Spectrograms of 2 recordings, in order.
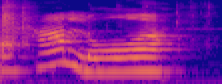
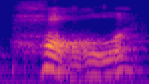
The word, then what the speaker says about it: Hallberg: it in Swedish, so Linda, I think it's the same, but Hall, you say Hall, we say Hall, and then you say Berg, we say Berg.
